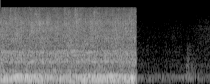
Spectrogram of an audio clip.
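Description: Bathroom tap running steadily into a sink, turned off abruptly about one and a half seconds in.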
